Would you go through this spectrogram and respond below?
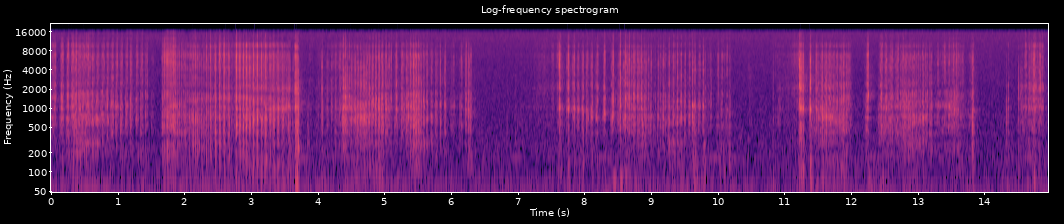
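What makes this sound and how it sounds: A sheet of yellow corrugated craft paper is held against the chest while fingernails scratch across its ribs. Dry, rapid rasping scratches come in bursts with quieter stretches between, plus a few sharper clicks, with bright papery texture over a soft low rumble.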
